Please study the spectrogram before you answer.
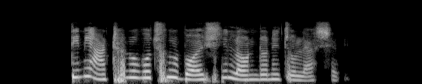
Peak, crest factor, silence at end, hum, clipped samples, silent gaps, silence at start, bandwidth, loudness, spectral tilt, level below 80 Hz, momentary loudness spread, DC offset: -2 dBFS; 16 dB; 0.85 s; none; under 0.1%; none; 0.7 s; 7.8 kHz; -16 LUFS; -5 dB/octave; -56 dBFS; 7 LU; under 0.1%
